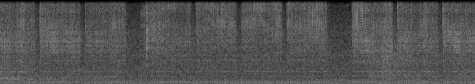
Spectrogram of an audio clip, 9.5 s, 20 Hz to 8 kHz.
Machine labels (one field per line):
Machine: slide rail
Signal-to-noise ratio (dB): -6 dB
